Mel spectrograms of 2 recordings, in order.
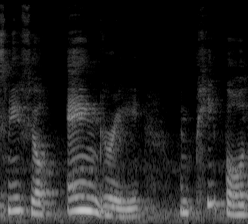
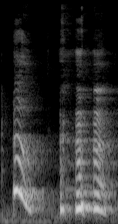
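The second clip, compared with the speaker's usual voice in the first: loud laughing boo; big giggly boo; playful boo; 5 semitones higher, 10 dB louder than usual. Pretend. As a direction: jump out with a boo. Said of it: "I was being silly".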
